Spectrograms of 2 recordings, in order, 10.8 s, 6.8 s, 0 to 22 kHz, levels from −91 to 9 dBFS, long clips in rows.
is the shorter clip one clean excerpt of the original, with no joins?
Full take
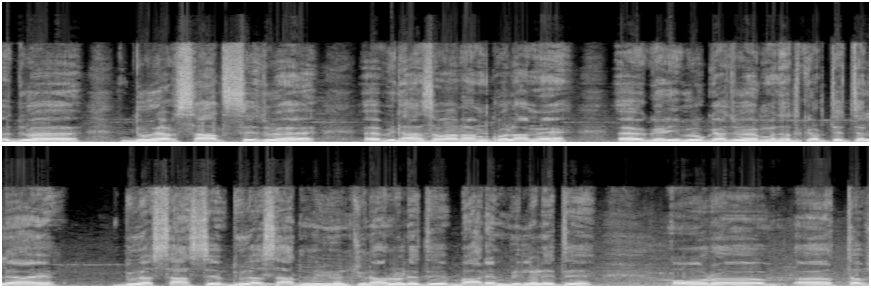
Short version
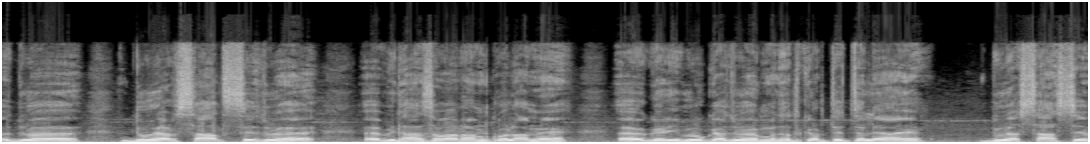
yes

